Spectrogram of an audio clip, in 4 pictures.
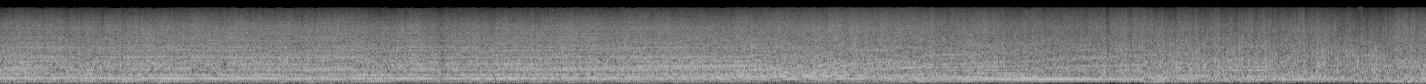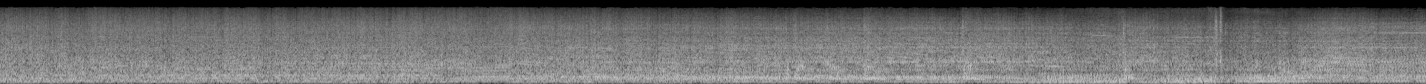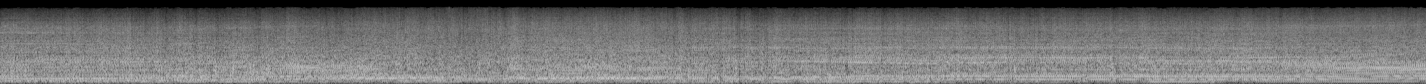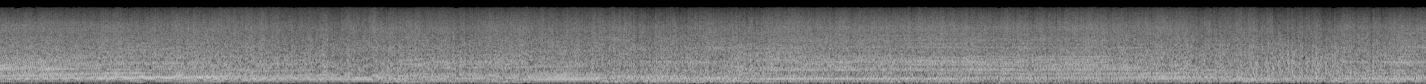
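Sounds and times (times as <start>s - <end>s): motorcycle engine accelerating: 0.0s - 57.0s
wind rush on microphone: 11.1s - 25.9s, 44.4s - 57.0s.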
